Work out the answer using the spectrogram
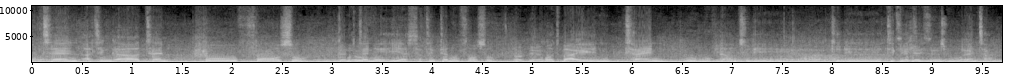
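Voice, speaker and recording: A man speaks with long, frequent pauses against loud background noise. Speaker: passenger interviewed by vlogger. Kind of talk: interview answer. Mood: upbeat, hopeful. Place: station. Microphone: phone near.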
